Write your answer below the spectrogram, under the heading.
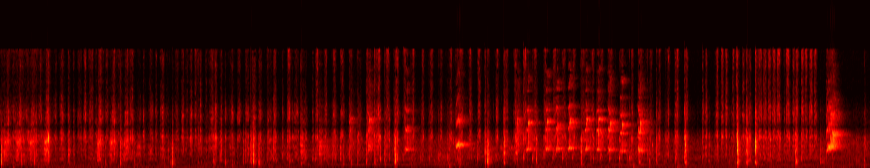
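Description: Metal fork stirring and scraping a thick Milo chocolate-malt paste against the sides and bottom of a small bowl: a run of irregular scrapes and light clicks.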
